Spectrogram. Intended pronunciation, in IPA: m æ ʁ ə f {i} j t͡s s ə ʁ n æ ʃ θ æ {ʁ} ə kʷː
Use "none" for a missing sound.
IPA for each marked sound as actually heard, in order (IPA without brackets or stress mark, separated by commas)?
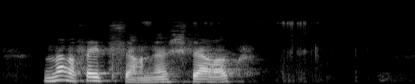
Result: æ, ʁ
